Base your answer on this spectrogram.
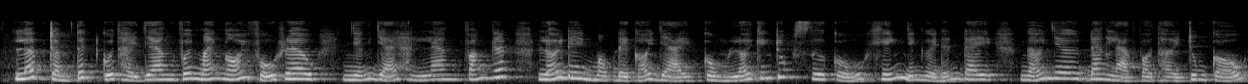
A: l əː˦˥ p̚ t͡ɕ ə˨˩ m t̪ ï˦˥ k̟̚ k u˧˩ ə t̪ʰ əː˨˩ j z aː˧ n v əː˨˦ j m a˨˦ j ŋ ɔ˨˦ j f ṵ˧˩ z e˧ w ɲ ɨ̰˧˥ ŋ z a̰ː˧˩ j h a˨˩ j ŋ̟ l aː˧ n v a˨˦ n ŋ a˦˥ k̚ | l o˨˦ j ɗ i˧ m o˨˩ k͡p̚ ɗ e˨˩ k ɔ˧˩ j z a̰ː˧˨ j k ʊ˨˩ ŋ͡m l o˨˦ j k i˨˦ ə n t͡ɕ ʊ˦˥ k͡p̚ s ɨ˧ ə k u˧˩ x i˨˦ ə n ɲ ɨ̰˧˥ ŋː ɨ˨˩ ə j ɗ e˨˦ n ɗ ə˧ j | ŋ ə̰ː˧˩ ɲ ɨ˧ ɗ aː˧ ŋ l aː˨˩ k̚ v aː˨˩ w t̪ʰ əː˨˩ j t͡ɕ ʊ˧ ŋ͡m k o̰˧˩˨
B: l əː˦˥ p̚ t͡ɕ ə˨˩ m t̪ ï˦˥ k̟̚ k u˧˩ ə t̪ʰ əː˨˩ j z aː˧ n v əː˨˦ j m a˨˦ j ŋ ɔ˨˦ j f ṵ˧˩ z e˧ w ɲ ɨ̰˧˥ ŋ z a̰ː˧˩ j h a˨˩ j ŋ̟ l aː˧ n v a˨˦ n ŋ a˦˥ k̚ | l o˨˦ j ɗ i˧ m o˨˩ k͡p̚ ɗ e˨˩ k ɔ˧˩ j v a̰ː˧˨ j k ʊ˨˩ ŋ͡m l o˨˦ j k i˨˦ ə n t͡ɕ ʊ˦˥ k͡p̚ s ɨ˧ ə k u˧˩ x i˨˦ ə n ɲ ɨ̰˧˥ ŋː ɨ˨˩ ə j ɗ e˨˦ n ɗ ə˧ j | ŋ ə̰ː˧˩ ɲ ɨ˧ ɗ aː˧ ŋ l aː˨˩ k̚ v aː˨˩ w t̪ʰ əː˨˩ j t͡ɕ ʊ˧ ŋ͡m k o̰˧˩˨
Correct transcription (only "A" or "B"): A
